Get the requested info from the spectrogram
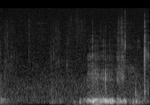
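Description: Knocks and bumps picked up by a podium microphone as a new speaker steps up to it: a single click at the start, then a louder cluster of low thuds and clicks in the second half.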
